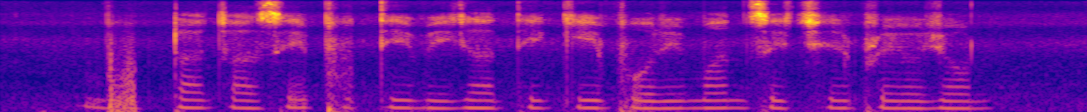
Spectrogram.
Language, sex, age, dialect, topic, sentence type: Bengali, female, 18-24, Jharkhandi, agriculture, question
